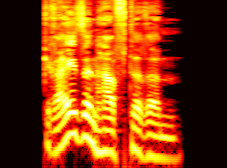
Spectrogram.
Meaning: strong dative masculine/neuter singular comparative degree of greisenhaft
- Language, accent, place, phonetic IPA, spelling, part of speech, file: German, Germany, Berlin, [ˈɡʁaɪ̯zn̩haftəʁəm], greisenhafterem, adjective, De-greisenhafterem.ogg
